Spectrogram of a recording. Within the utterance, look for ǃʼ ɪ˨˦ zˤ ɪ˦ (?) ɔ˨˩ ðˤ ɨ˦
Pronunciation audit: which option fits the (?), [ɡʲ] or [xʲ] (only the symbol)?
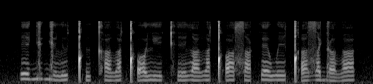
ɡʲ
